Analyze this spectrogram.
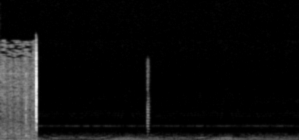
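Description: A soft electronic menu click sounds.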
